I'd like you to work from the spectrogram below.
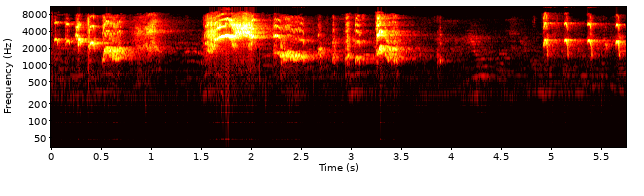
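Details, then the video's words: Cockatiel chatter, recorded for teaching other cockatiels to sing: a busy jumble of short chirps and squeaky notes, then a final run of rapid, evenly spaced high chips. "Cantos e Assobios Para Calopsitas 🐦 Ensinar Calopsita Cantar"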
